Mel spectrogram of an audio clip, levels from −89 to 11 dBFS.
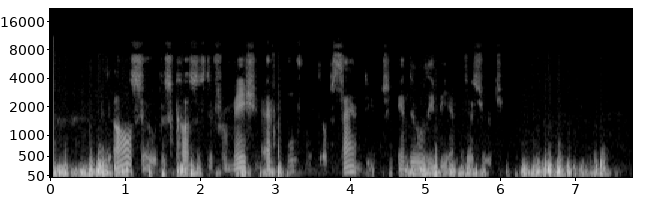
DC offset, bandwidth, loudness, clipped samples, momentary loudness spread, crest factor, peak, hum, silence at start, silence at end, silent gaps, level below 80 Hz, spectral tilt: under 0.1%; 7.6 kHz; -24 LUFS; under 0.1%; 20 LU; 20 dB; -4 dBFS; none; 0.05 s; 0.3 s; none; -34 dBFS; -7.5 dB/octave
